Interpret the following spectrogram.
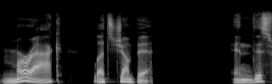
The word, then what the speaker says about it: MRAC: And you know, first things first, everyone calls it MRAAC and it's pronounced Murrack.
